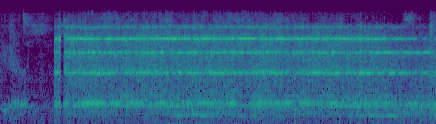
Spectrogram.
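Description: Electric school bell ringing steadily for nearly four seconds. It starts suddenly about half a second in and fades just after the end.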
